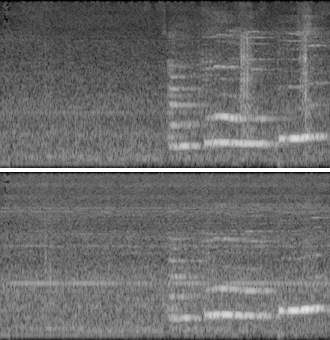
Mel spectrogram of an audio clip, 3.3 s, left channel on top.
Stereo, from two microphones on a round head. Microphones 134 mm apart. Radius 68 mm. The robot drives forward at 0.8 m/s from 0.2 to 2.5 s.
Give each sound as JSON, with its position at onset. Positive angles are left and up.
{"t": 1.7, "sound": "singing", "side_deg": 45, "distance_m": 1.5}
